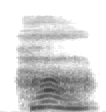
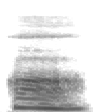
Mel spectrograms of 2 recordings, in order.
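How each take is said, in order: First: The syllable starts with a breathy h sound. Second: The syllable starts directly on the vowel. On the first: The speaker calls it wrong. "we don't go ha" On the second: The speaker calls it right. "we just go ah"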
